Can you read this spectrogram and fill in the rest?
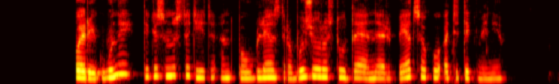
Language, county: Lithuanian, Vilnius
